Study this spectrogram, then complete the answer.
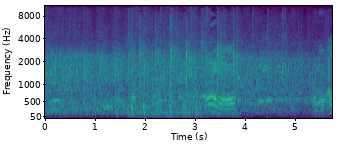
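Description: Members of parliament applaud in the House of Commons, a steady wash of clapping and desk noise throughout, with a voice calling out over it midway.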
